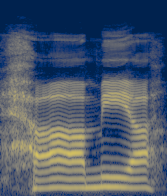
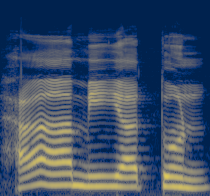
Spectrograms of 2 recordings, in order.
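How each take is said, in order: First: The word ends with a short h sound. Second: The word ends with a nasal tun sound. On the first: The recitation stops at this word. "থামলে লাস্টের অক্ষরে সাকিন হয়ে যাবে তখন এই গোলটা হা হয়ে যাবে" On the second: The recitation continues without stopping. "এখানে পাইছি স্টেশন থামবো"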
